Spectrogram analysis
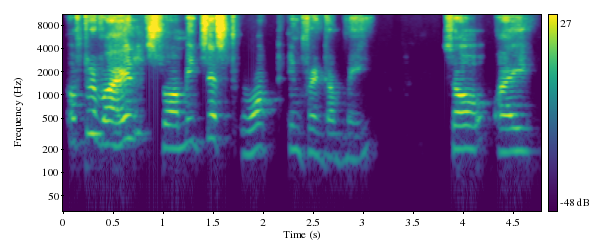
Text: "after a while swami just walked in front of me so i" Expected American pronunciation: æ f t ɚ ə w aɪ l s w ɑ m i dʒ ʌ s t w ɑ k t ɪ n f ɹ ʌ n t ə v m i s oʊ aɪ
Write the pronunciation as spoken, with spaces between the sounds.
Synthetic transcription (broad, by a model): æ f t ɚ ə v aɪ l s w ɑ m i dʒ ʌ s t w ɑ k t ɪ n f ɹ ʌ n t ə v m i s oʊ aɪ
